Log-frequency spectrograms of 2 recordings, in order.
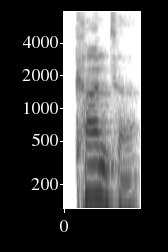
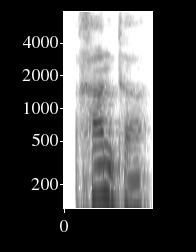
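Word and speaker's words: חנטה: Hebrew slang in everyday Israeli colloquial speech, Hanta, pronounced Kanta or Khanta, is used to dismiss something as nonsense, a scam, a hoax, or a complete lie.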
